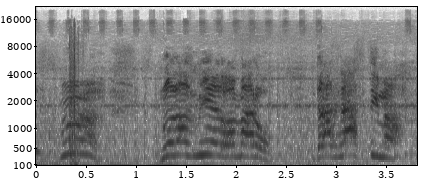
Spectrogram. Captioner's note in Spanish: Golpes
